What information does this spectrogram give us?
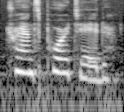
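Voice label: "transported", US English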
